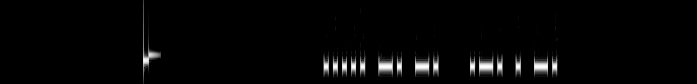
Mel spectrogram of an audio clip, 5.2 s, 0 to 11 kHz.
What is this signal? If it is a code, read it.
Morse code, heard as a keyed tone, about 36 wpm, 690 Hz. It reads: 5NN REN
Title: Ontario QSO Party Exchange 35wpm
